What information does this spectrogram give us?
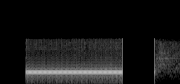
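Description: A telephone dial tone plays while a call is being placed: one steady, pure tone lasts about two seconds and stops abruptly, then a sharp click follows with faint noise after it.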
